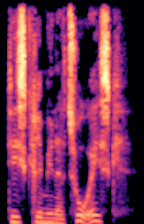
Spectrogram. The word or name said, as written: diskriminatorisk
